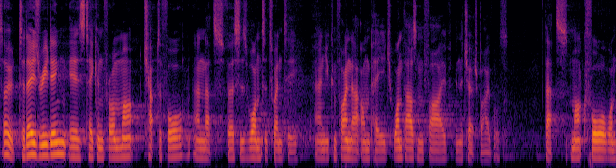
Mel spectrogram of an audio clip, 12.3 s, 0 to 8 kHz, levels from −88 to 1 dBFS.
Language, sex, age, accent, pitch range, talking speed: English, male, 20-39, British, 115-145 Hz, 150 wpm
